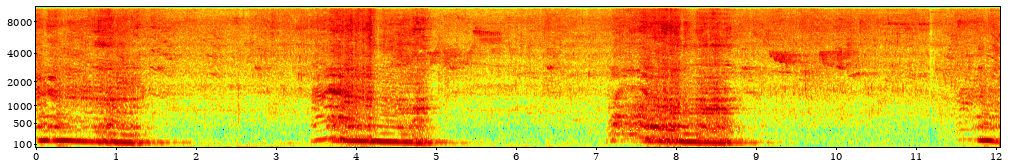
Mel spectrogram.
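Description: Male lion roaring: three long, loud roars about four seconds apart, each sliding slightly down in pitch, with a fourth starting at the very end.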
